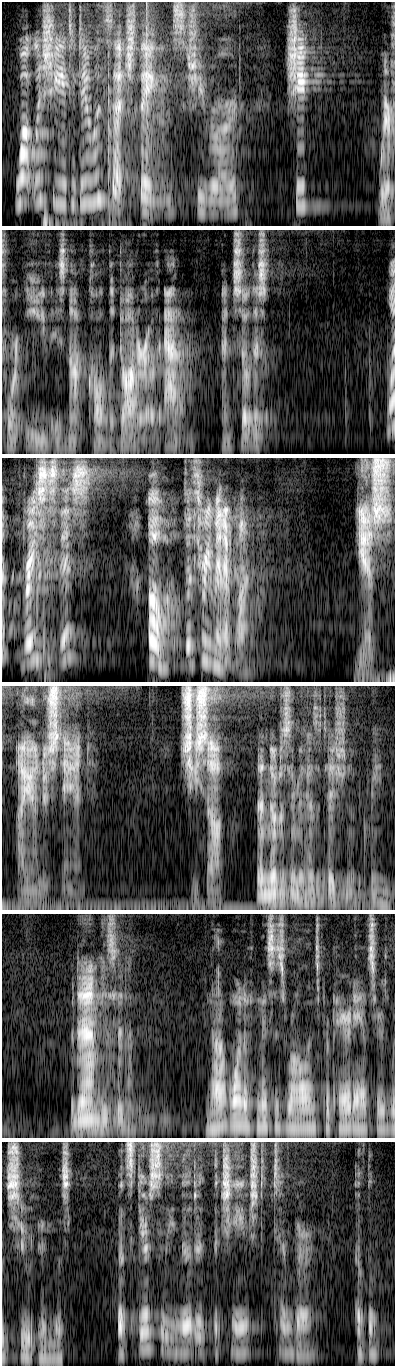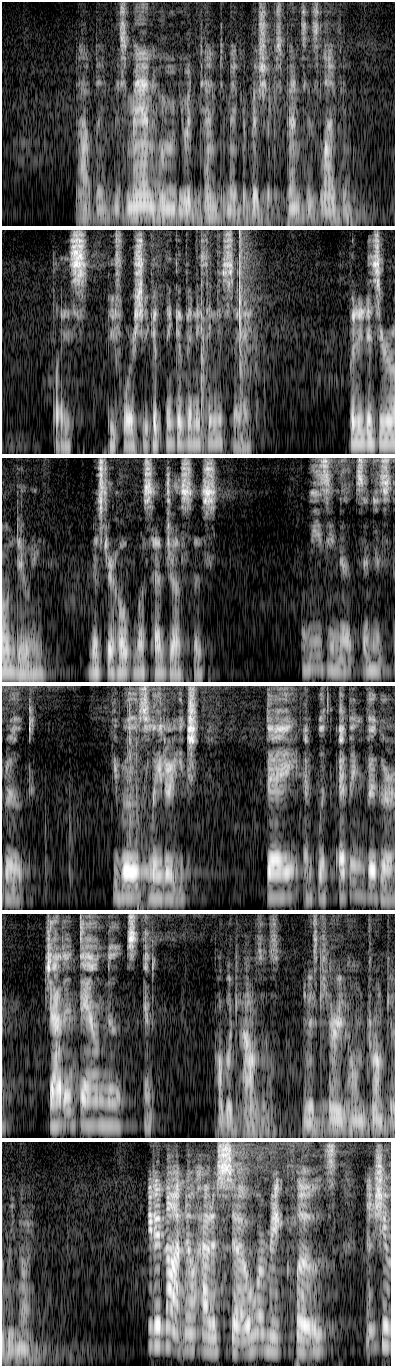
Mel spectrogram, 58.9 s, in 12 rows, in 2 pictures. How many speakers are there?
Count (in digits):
7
